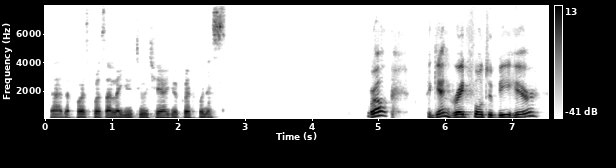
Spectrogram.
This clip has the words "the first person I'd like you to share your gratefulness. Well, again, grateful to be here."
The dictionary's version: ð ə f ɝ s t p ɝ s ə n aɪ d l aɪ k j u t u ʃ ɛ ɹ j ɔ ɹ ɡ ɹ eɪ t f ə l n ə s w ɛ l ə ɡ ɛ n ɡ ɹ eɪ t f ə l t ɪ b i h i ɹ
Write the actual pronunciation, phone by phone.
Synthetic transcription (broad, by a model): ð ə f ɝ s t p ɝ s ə ɪ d l aɪ k j u t u ʃ ɛ ɹ j ɔ ɹ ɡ ɹ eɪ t f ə l n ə s w ɛ l ə ɡ ɛ n ɡ ɹ eɪ t f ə l t ɪ b i h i ɹ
